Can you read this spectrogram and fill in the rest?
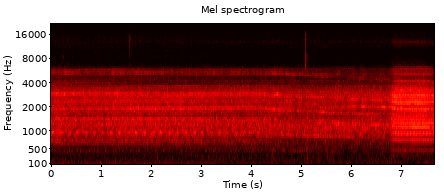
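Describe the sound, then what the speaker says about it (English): An HO scale Athearn Genesis SD75 model locomotive runs with a steady, loud mechanical drone, its pitch rising slightly as it is throttled up, and a brighter horn-like tone joins near the end. "I always find these locomotives just to be a hair too deafening. So running it up here a little bit"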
